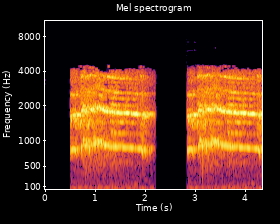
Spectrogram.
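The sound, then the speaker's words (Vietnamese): Jungle fowl crowing: two loud, drawn-out crows, each lasting nearly two seconds, separated by a short silence, with strong harmonic, slightly strained calls. “Tiếng gà rừng gáy buộc bọn quỷ phải ngừng cuộc vui.”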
